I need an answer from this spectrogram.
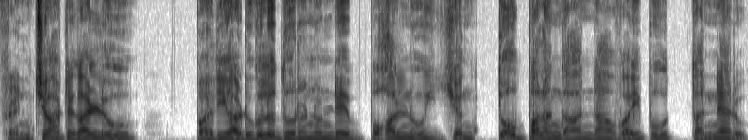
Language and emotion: Telugu, fearful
